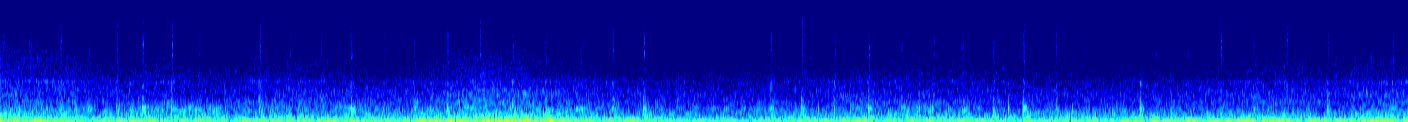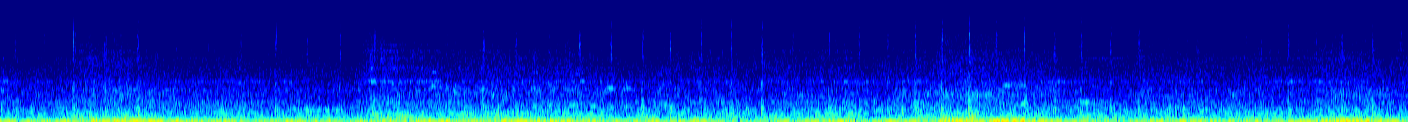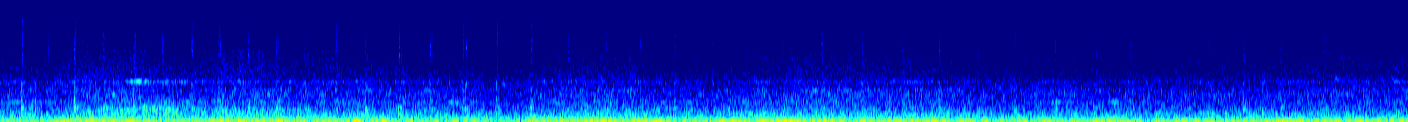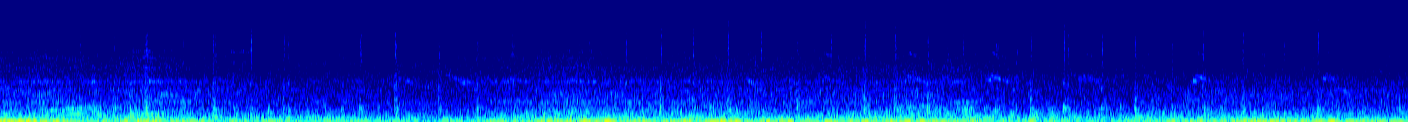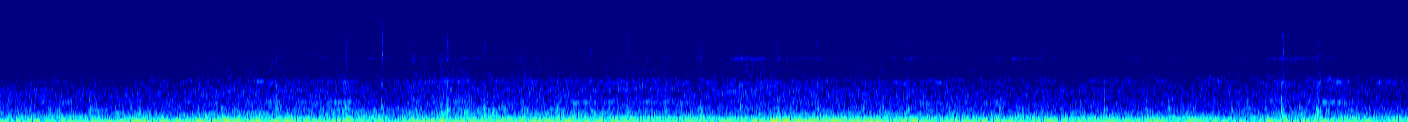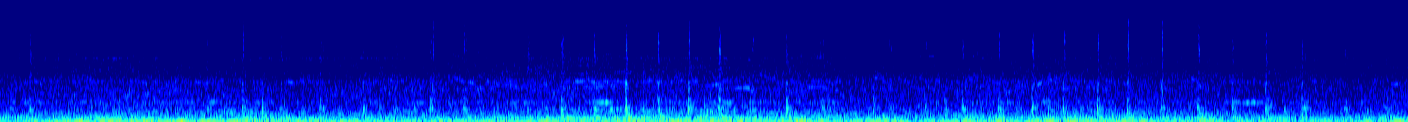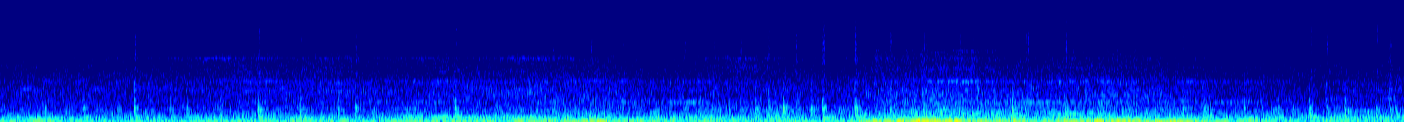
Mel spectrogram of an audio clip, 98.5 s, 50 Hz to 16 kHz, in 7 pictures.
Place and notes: flagpole lanyard and iron work in wind ... xlr sass to zoom h5 ... bird calls from ... starling ... jackdaw ... herring gull ... oystercatcher ... lesser black-backed gull ... unedited extended recording ...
